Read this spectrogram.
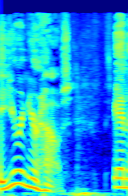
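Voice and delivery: usual speaking voice

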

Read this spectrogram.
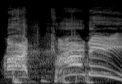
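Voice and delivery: high, slow showman bellow of a name; hammed-up curtain call introduction; mock announcer call. Announcer calling out the name at the curtain call, high and slow.

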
